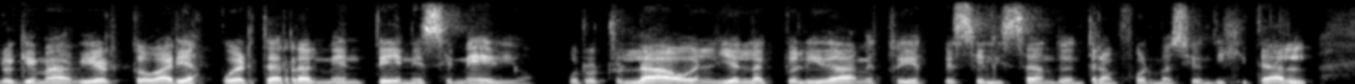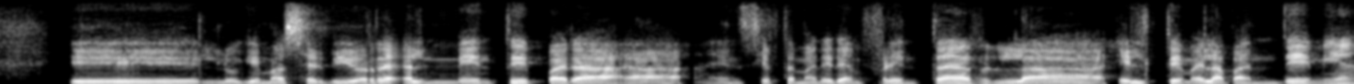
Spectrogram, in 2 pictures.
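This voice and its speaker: A man speaks at a moderate pace in a medium pitch, his tone bright and sharp with fairly even intonation. The sound is dry and close with no echo, over a quiet background. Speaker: geomatics engineer and GIS professor. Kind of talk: panel discussion.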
